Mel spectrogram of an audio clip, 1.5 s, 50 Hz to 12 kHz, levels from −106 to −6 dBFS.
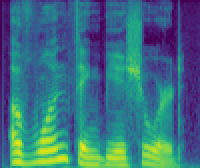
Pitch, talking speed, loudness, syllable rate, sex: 155 Hz, 200 wpm, -17 LUFS, 6.3 syllables/s, female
